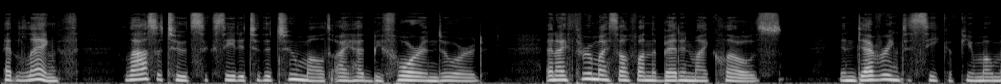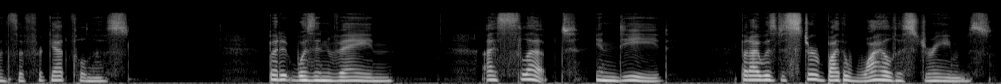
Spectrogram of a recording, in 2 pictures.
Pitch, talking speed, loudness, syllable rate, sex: 185 Hz, 135 wpm, -21 LUFS, 4.5 syllables/s, female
